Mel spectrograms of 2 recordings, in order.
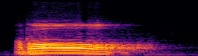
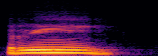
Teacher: Adapun ra tipis sebaliknya, ya pangkal lidahnya ya tidak naik ke atas dan bagian tengahnya tidak cekung. Dan suara untuk ra yang tebal dinaikkan ke atas, pangkal lidahnya naik, ya. Sedangkan ra yang tipis pangkal lidah tidak naik dan suara diarahkan ke bawah.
